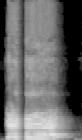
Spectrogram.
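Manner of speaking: abrupt, very high and loud outburst; explosive drill-sergeant shriek; drill sergeant scream. Retold or imitated. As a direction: scream it out of nowhere at full force. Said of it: "He would just scream like Tourette's".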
